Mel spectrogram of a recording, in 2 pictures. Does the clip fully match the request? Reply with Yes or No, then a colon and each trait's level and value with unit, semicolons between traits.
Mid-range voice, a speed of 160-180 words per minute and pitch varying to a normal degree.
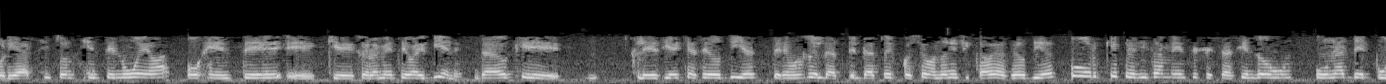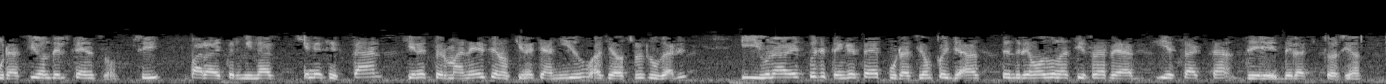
No: medium, 155 Hz; average, 170 wpm; narrow, 1.6 semitones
